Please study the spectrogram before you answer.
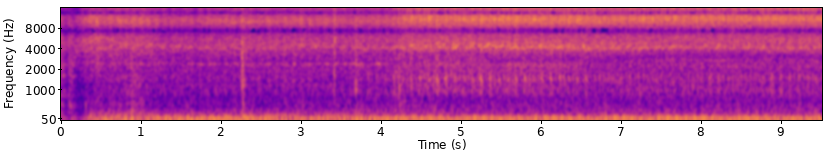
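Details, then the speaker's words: Cheap, heavily oil-leaking UK V8 as found at viewing: it cranks, catches and settles into a lumpy, uneven, irregular idle; the buyer and a mechanic friend suspect the engine skipped timing. "we deciphered that potentially it skipped the timing on the engine because when we went to view it it ran like this"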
